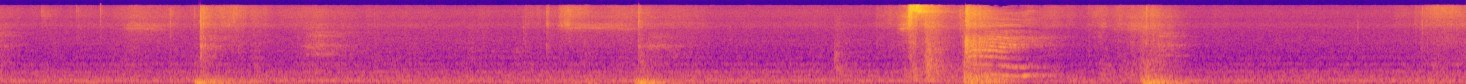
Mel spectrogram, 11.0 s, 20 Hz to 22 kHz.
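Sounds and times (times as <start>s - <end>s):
person shouting kiai: 7.2s - 8.0s.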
